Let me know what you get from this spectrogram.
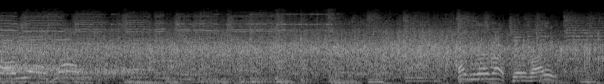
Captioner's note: applause, cheering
